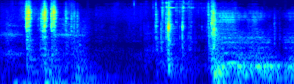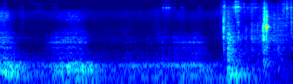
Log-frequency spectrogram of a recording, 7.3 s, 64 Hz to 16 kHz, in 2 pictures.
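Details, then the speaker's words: 1966 Ford F-250 restored truck on the customer's weak battery: after door and key clatter, a sluggish dragging crank labours about four seconds without starting; slow cranking from a weak battery. "It's got the customer's battery in it. And it's pile."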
